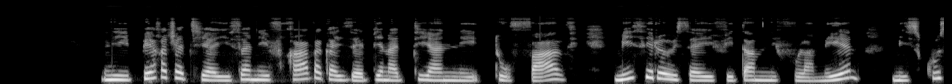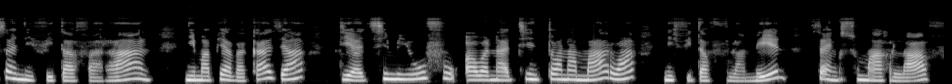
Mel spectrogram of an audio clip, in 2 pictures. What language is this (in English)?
Malagasy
